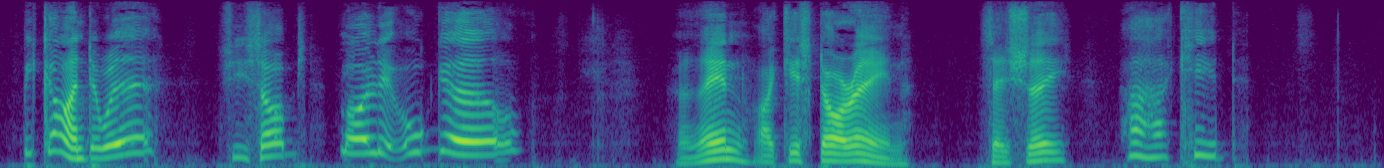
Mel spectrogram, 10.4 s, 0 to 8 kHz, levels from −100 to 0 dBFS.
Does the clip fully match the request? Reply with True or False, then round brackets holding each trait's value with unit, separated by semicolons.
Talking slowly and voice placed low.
False (105 wpm; 185 Hz)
